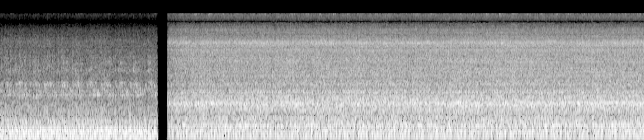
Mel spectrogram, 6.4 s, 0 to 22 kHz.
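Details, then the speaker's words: 1966 Ford Thunderbird engine, not run in many years, idle turned down during rpm and vacuum check: smooth, steady idle rumble with no knocks or stumbles, though idle still hunts slightly up and down; sounds healthy. "all right with the idle down she sounds a whole lot better i'm still having the finicky with it it wants to go up a little bit come down a little bit but it hasn't been run in many years so it still sounds good"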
